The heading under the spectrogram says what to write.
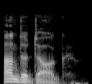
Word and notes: underdog: anglais

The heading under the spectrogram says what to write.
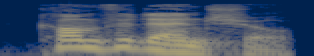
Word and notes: confidential: anglais

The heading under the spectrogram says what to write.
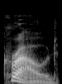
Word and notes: crowd: anglais

